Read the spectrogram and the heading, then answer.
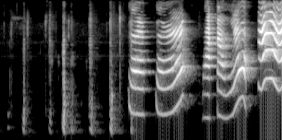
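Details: Pet parrot talking indoors: a series of soft clicks and short taps, then a run of warbling, voice-like notes that bend up and down in pitch, growing louder and higher toward the end.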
